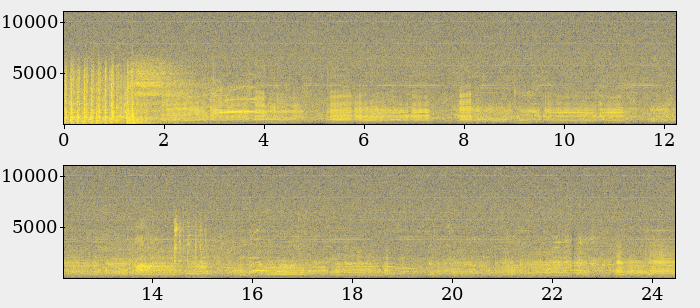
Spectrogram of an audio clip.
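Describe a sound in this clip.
A marching band plays loud brass chords outdoors.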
